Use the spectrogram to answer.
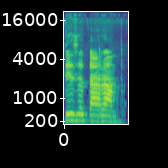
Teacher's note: Əgər o saiti vurğu qəbul etmirsə, o zaman o saiti A kimi tələffüz olunacaq. Burada da dezodorant sözündə də o saiti vurğu qəbul etmədiyinə görə A kimi tələffüz olunub. · Bu sözdə vurğu sona düşür. Onun A kimi tələffüz olmasına səbəb isə, əgər o saiti vurğu qəbul edirsə, tələffüz zamanı həmin söz elə o ilə də tələffüz ediləcək.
